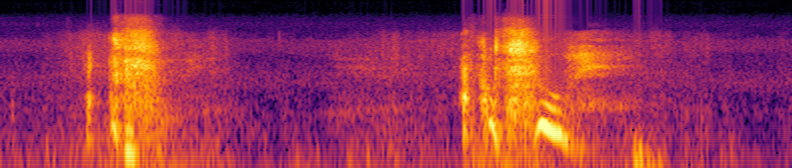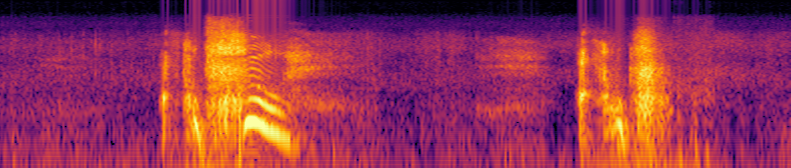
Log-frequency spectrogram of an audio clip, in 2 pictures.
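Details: Four forceful sneezes, each with a sharp in-breath before, in under ten seconds, induced by first-time use of chhinkni sneezing powder; sneezing.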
